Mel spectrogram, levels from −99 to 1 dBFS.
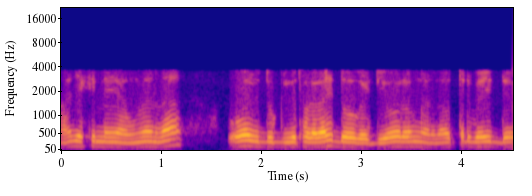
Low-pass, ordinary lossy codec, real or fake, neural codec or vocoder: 3.6 kHz; none; real; none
